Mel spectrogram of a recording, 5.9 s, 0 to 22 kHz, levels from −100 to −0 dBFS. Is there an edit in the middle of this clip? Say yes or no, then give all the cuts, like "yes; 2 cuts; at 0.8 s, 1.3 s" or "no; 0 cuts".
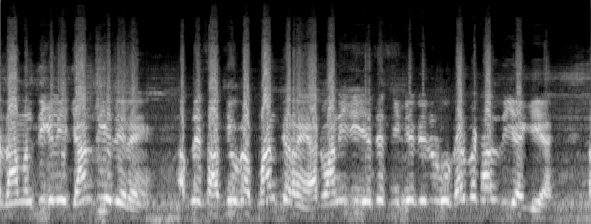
no; 0 cuts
